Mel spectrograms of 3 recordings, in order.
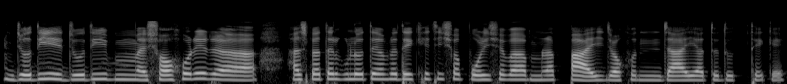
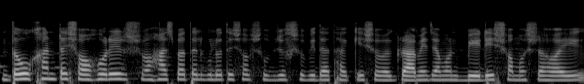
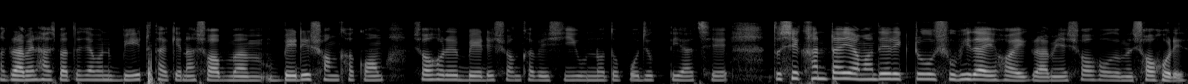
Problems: background conversations at intervals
